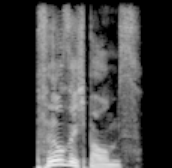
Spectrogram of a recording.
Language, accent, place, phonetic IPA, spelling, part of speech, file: German, Germany, Berlin, [ˈp͡fɪʁzɪçˌbaʊ̯ms], Pfirsichbaums, noun, De-Pfirsichbaums.ogg
- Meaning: genitive singular of Pfirsichbaum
